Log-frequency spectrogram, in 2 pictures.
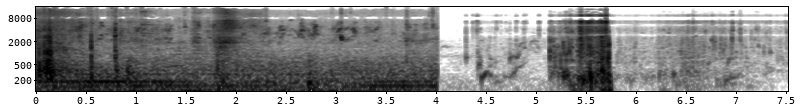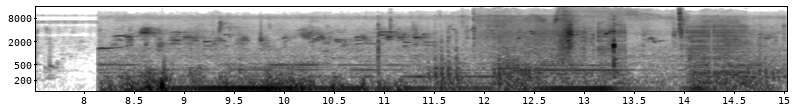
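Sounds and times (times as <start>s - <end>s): water and handling noise: 0.0s - 8.0s
fish splashing water: 4.3s - 7.8s
low hum: 8.2s - 15.0s.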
